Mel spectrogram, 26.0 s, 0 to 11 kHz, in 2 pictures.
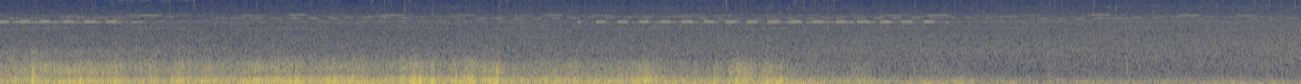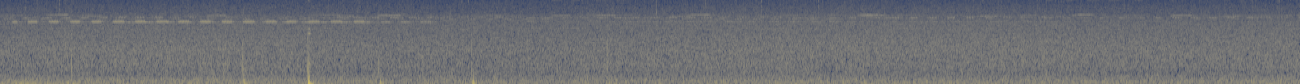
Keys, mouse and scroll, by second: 1.5 alt+scroll down 1, 1.7 click, 3.0-3.5 alt+scroll up 1, 3.5 click, 3.7 alt+scroll up 1, 4.1-6.6 drag, 7.6-8.6 scroll down 1, 8.6 click, 14.3 alt+click, 15.0 click, 17.2 alt+click, 18.0 click, 18.4-21.9 alt+drag, 22.0 alt+scroll up 1, 22.2 click, 23.5-23.8 ctrl+scroll up 1, 23.8 click.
